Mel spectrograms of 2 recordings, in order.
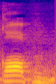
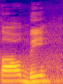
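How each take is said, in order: First: The word ends on a bare consonant. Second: The word ends with a short vowel. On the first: The speaker calls it right. "Yang benar qab" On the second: The speaker calls it wrong. "wakofnya nggak tepat"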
